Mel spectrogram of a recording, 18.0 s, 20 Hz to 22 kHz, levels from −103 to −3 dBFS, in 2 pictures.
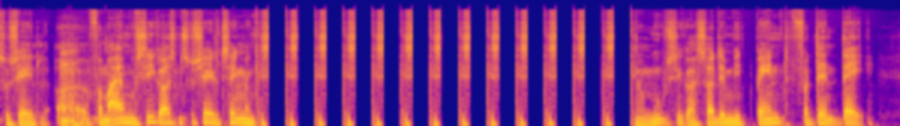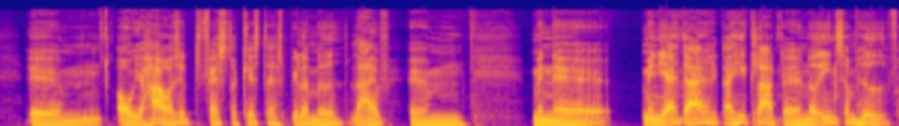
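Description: From 2.67 to 6.35 s comes a stutter with silent gaps. One 114 ms fragment repeats twelve times, each followed by 174 ms of digital silence, until "nogle musikere så er". Unlike random dropouts, it is an identical burst on a steady 288 ms cycle, so a stalled stream likely replayed its last fragment on each retry.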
